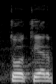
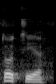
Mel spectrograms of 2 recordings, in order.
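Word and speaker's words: тётя: তারপরে আসছে তোতিয়া, আবার যে ইয়া লাস্টে, তোতিয়ার বাংলা হবে খালা, চাচি, ফুফু, উচ্চারণ তোতিয়া। উচ্চারণটা অনেকটা এই জায়গাটা চের মতো উচ্চারণ, তোতিয়া।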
